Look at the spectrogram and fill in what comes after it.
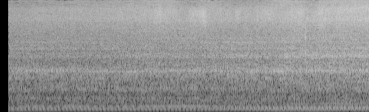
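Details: After throttle body and BPV were removed, cleaned and refitted: steady idle hum with a constant airy hiss not changing with the engine; owner suspects a vacuum leak, thinks not from the intake.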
